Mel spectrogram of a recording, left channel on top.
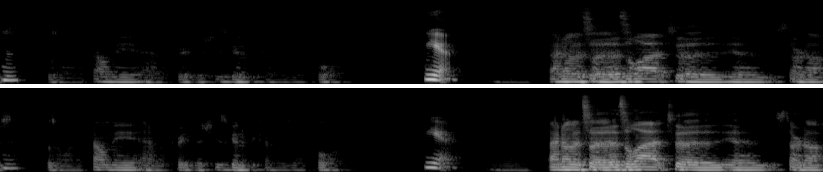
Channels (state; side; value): normal; both; correlation 0.61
